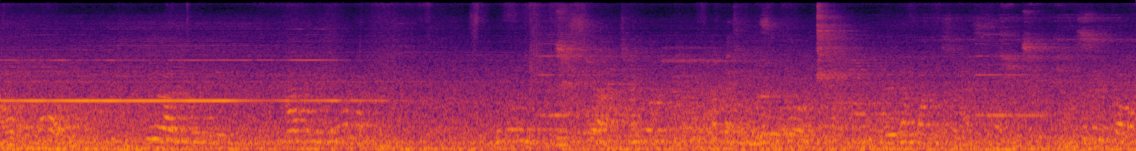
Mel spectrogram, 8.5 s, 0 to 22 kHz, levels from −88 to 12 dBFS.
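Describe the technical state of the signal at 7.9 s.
At 7.9 s the signal is intact, with no dropout, clipping, glitch or other technical fault to be heard at that point.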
